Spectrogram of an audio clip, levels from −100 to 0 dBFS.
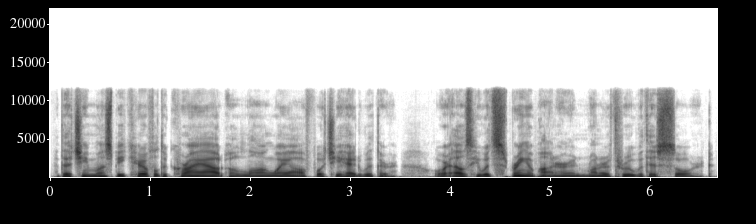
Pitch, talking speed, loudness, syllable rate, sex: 100 Hz, 290 wpm, -19 LUFS, 5.7 syllables/s, male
